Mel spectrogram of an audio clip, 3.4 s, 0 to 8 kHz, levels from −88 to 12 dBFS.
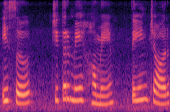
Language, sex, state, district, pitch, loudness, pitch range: Hindi, female, Punjab, Kapurthala, 305 Hz, -14 LUFS, 245-325 Hz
